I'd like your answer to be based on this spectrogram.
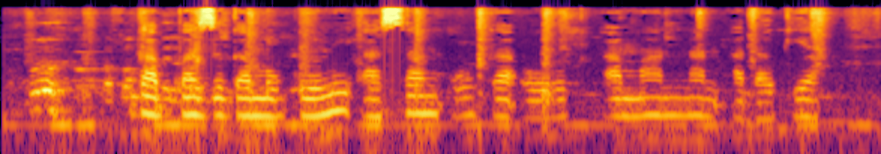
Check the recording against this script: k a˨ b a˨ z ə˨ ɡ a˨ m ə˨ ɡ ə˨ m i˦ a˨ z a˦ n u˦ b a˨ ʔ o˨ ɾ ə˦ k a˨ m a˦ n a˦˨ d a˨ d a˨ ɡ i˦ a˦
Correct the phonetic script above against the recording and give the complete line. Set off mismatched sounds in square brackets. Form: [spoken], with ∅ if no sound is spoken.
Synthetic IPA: [ɡ] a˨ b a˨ z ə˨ ɡ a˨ m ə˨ ɡ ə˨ m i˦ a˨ [s] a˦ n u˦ [ɡ] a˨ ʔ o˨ ɾ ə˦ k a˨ m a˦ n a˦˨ [n] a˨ d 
